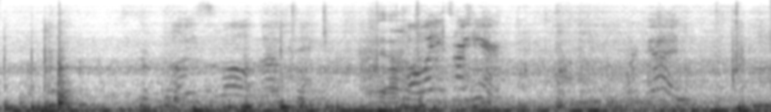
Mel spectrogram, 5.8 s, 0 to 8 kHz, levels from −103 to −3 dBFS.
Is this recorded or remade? remade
